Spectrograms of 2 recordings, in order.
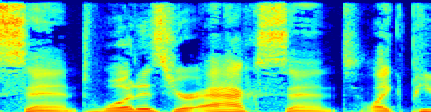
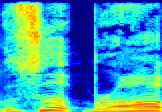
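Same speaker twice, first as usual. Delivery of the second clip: douchey California surfer-bro voice; 3 semitones higher than usual. Describing how one thought one's voice sounded: douchey California surfer voice. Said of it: "douchey surfer, like, from California".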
